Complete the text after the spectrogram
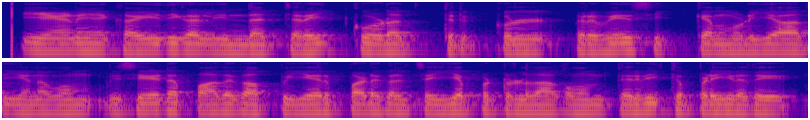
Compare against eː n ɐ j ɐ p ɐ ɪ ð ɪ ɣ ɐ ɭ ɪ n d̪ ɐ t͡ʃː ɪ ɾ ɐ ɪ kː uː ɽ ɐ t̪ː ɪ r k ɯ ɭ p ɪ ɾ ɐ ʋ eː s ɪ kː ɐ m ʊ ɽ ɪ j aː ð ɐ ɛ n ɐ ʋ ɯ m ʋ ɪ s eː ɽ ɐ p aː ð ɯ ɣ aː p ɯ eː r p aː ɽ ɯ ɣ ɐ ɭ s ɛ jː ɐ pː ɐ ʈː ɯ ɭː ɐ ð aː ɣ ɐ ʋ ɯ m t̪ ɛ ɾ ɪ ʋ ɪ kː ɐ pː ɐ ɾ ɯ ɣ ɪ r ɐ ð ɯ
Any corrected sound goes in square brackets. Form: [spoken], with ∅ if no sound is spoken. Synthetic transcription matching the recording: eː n ɐ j ɐ [k] ɐ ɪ ð ɪ ɣ ɐ ɭ ɪ n d̪ ɐ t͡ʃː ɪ ɾ ɐ ɪ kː uː ɽ ɐ t̪ː ɪ r k ɯ ɭ p ɪ ɾ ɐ ʋ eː s ɪ kː ɐ m ʊ ɽ ɪ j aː ð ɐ ɛ n ɐ ʋ ɯ m ʋ ɪ s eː ɽ ɐ p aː ð ɯ ɣ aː p ɯ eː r p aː ɽ ɯ ɣ ɐ ɭ s ɛ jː ɐ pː ɐ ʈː ɯ ɭː ɐ ð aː ɣ ɐ ʋ ɯ m t̪ ɛ ɾ ɪ ʋ ɪ kː ɐ pː ɐ [ɽ] ɯ ɣ ɪ r ɐ ð ɯ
